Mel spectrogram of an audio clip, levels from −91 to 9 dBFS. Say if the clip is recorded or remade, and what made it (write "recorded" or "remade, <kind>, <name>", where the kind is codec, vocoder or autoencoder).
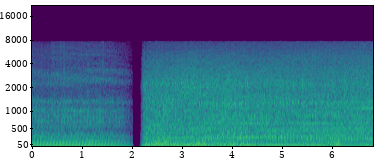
recorded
